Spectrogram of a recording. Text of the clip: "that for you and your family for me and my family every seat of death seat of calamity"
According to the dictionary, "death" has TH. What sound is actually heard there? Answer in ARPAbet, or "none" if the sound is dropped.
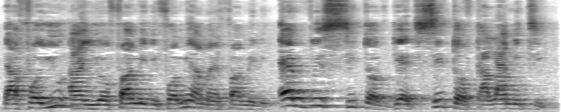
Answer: T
